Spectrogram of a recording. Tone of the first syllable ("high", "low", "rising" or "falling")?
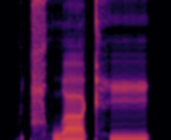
low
